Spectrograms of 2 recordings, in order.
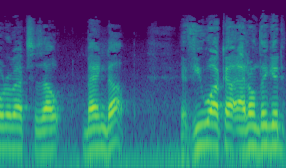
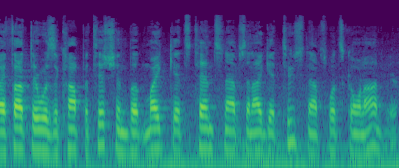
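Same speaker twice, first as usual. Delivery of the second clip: ordinary talk, nothing marked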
